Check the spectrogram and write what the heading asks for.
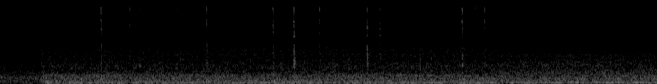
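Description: Typing on a laptop keyboard: irregular key clicks from about a second in until about five seconds in, over a steady room hum.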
